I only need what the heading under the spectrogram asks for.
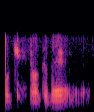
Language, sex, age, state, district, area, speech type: Tamil, male, 30-45, Tamil Nadu, Cuddalore, rural, conversation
